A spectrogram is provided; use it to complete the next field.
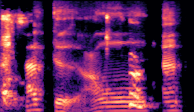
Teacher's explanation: Ya fathah alif mat tobi'i. Tad'una dal sukun. Bacaan kolkolah. Dibaca memantul, ditampakkan pantulannya. Tad'una. Ain domah wawu sukun mat tobi'i.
